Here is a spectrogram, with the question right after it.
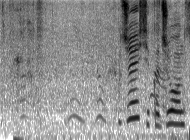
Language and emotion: Russian, sad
